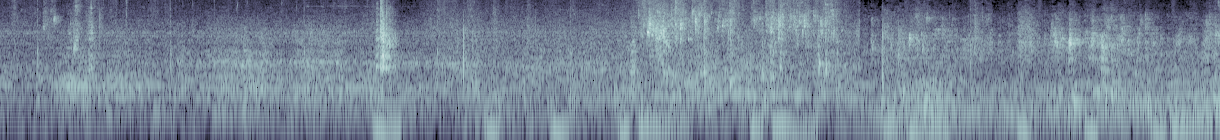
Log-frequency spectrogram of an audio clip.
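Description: Water runs steadily from a tap to top up the tank of golden apple snails, splashing continuously and close by with no break.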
